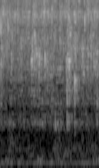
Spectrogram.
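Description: Chopped tomatoes dropped into hot frying oil for onion chutney, giving a steady bright sizzle and crackle with a few sharper spits, heard close and alone.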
